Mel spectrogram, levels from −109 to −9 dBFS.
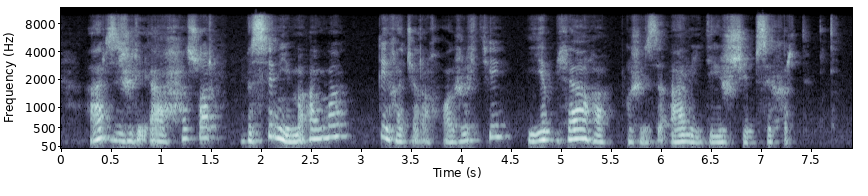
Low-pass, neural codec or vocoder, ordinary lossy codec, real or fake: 9.9 kHz; vocoder, 22.05 kHz, 80 mel bands, WaveNeXt; Opus, 64 kbps; fake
